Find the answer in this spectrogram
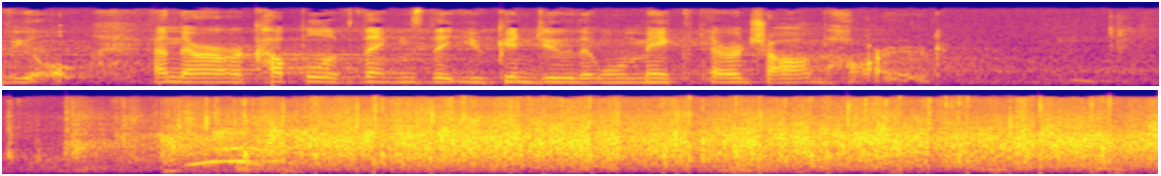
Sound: applause

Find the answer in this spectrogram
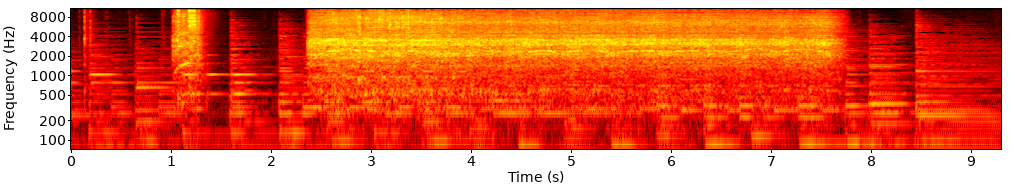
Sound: ice shaving sound

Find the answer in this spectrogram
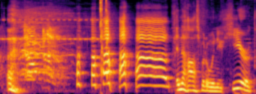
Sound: laughing

